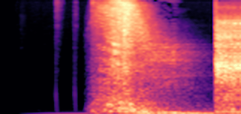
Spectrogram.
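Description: Whoosh sound effect for an animated logo intro: a rushing swoosh over a deep rumble, its hiss sinking in pitch, which cuts off suddenly near the end.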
